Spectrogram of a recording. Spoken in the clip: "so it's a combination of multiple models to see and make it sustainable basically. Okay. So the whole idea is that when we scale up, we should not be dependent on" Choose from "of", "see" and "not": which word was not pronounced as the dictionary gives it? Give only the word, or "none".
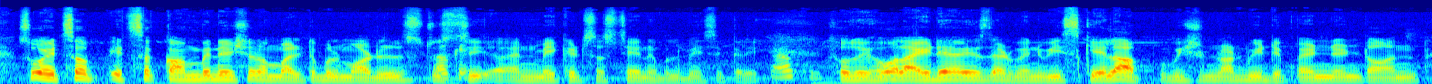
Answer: none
